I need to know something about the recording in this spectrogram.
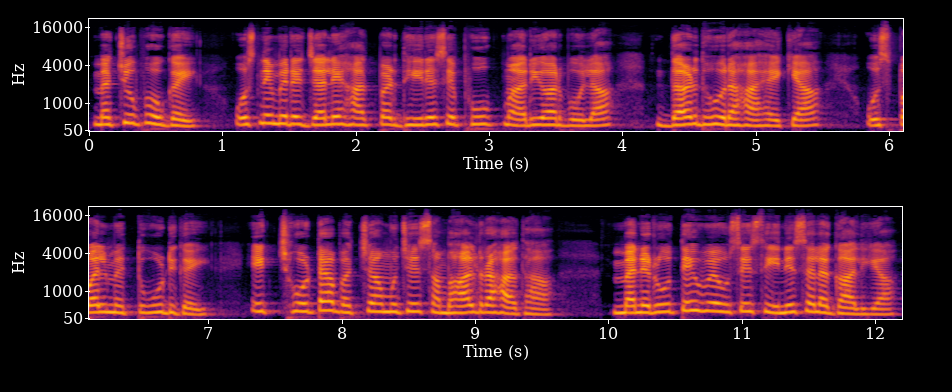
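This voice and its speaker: Emotional woman narrator, slightly high voice. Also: unhurried. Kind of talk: first-person storytelling.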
